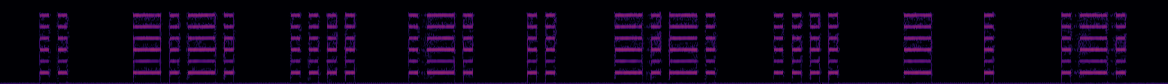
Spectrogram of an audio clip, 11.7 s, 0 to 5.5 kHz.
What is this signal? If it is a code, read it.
Morse code, heard as a keyed tone, about 13 wpm, spaced as for 9 wpm, 750 Hz. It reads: ICHRICHTER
